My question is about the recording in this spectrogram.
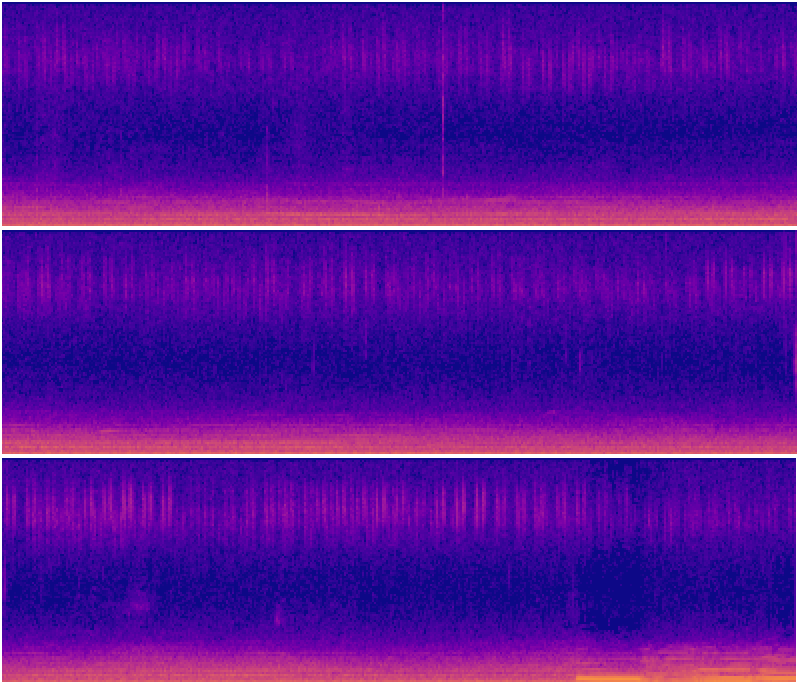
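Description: Steady low hum of a large cruise ship under way, heard from a distance, with faint music drifting across from its decks. Loud orchestral music with brass and strings cuts in near the end.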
